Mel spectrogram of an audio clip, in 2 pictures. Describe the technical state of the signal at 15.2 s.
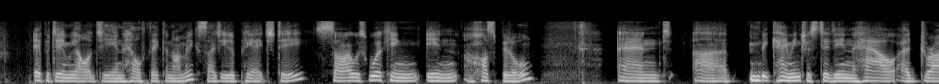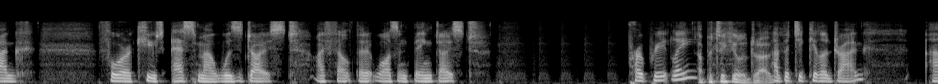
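A fast, even stutter runs through this moment: the same scrap of speech, about 0.23 s long, plays over and over with a short mute at each jump, four repeats in all between 14.77 and 15.68 s. It is a CD stuck on one turn, where a scratch knocks the laser back one track at the same point on every rotation, so the loop length is set by the disc's turn. The call path's G.722 band limit at 8 kHz also holds here.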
